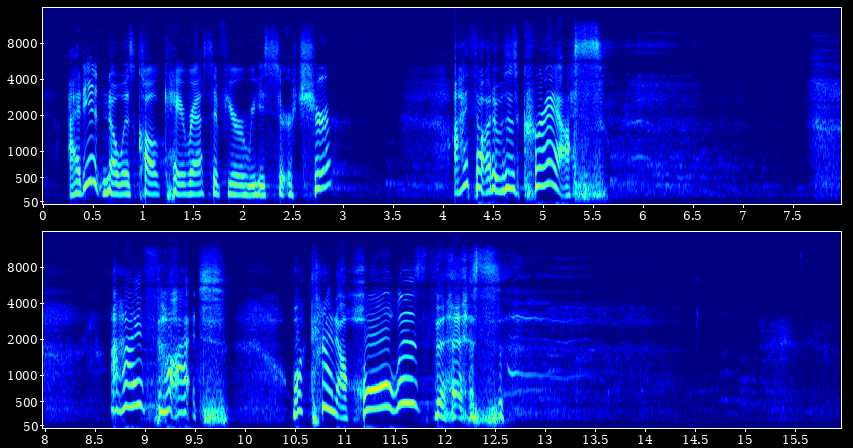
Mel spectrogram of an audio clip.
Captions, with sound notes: I didn't know it was called KRAS if you're a researcher. I thought it was KRAS. (laughs) (audience members laughing) I thought, "What kind of hole is this?" (laughs)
